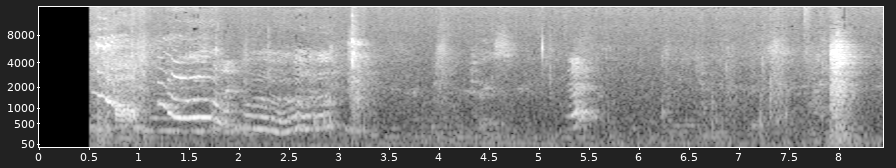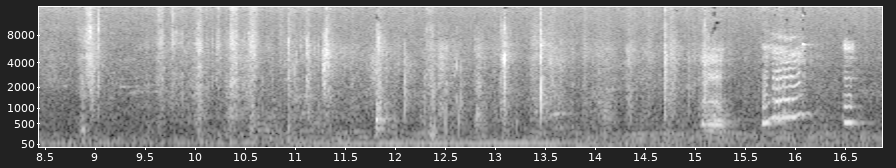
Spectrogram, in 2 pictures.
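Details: American Pit Bull Terrier with a white head whimpering indoors; wavering, high whines with bending pitch over the first few seconds, then scattered clicks and faint whimpers, with a low steady hum in the background.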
